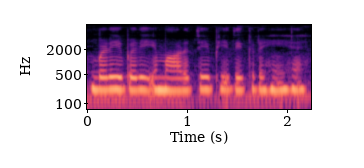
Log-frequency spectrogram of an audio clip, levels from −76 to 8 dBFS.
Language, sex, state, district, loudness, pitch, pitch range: Hindi, female, Arunachal Pradesh, Lower Dibang Valley, -13 LUFS, 220 Hz, 215-225 Hz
